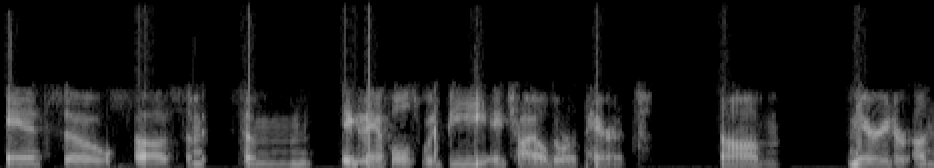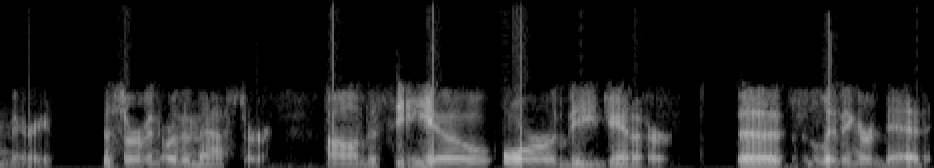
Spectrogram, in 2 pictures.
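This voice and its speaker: A man leading a group conference call, explaining things informally in a halting way, often searching for words. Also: medium pitch, sharp tone, lo-fi sound. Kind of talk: informal explanatory presentation, partly read aloud.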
